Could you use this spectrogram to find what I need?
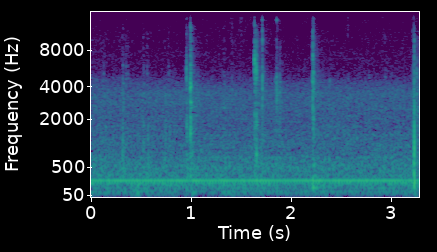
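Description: A toggle switch clicks a few times.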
